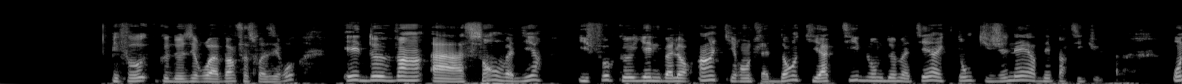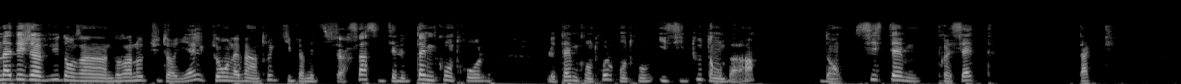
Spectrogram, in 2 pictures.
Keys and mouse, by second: 18.8 click, 22.4 click.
